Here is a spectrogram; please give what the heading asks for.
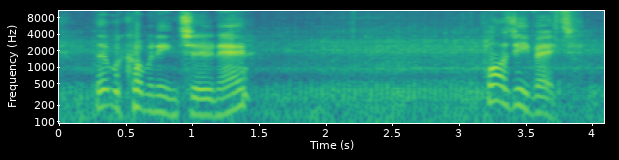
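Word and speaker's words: Plozévet: Oh my god, that Plozzivet, they pronounce it Vay instead of vet. Plozzivet. But the locals always pronounce it Plozzivet.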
